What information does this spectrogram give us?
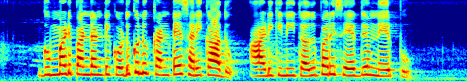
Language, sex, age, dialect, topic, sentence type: Telugu, female, 25-30, Southern, agriculture, statement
